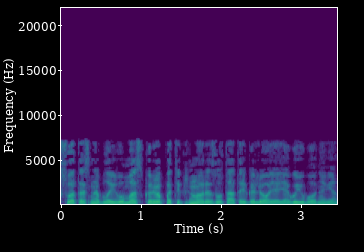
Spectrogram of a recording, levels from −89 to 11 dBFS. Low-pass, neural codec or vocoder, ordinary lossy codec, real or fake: 7.2 kHz; none; MP3, 32 kbps; real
